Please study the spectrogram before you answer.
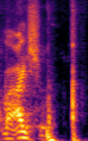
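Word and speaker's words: מעשר: Means 10th in Hebrew and it's pronounced ma'aishu.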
